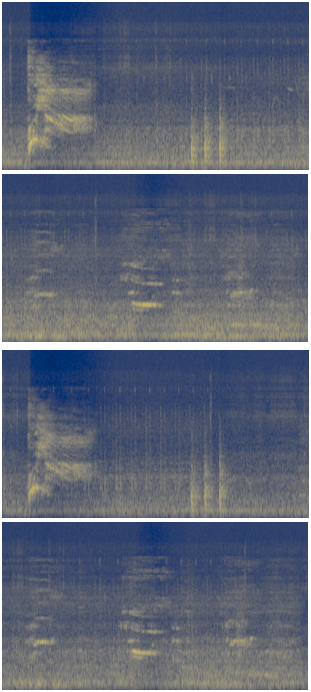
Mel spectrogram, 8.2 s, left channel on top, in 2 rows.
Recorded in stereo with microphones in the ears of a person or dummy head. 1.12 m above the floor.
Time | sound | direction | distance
0.3 | a shout | 50° left (ahead or behind) | 4 m
2.5 | knocking | centre (ahead or behind) | 1.0 m
4.0 | a squeak | 20° right (ahead or behind) | 4.5 m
